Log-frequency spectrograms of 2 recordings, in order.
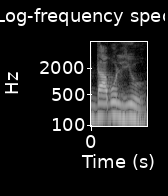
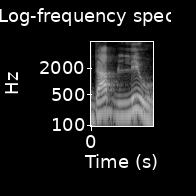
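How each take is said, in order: First: ডাবল ইউ said in full as "double-yu"; careful model of ডাবল ইউ; correct W pronunciation. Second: ডাব্লিউ run together as "dab-liu"; the childhood way of saying W; old schoolbook pronunciation. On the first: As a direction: give ডাবল its own vowel, then ইউ. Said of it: "আসলে এর উচ্চারণ হবে". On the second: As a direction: say ডাব্লিউ with b and l merged. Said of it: "আমরা পড়েছি ডাব্লিউ". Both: Shown as a demonstration.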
